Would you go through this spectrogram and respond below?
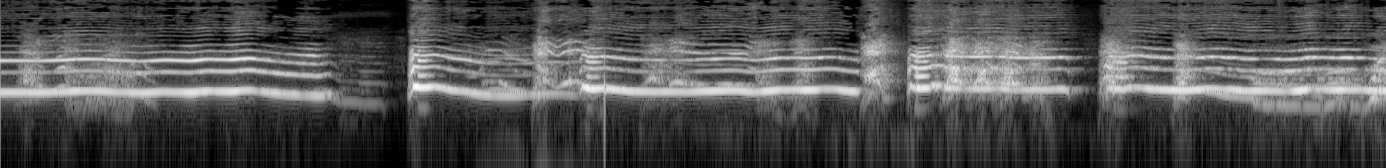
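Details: House dogs howl in chorus as their owner sings "You Are My Sunshine"; long, even howls with sliding onsets, interrupted by pauses, with the owner's voice and overlapping canine voices audible.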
